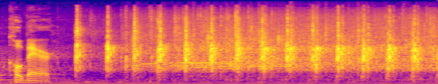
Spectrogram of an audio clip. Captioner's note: audience applauds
